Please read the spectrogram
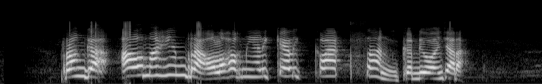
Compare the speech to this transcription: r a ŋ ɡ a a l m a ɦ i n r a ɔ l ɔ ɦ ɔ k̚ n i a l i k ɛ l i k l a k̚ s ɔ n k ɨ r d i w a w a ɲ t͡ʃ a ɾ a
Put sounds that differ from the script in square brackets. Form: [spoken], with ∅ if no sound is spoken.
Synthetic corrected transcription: r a ŋ ɡ a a l m a ɦ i n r a ɔ l ɔ ɦ ɔ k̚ n i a l i k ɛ l i k l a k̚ s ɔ n k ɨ r d i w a w a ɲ t͡ʃ a ɾ a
